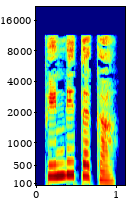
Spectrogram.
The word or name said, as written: ಪಿಂಡೀತಕ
